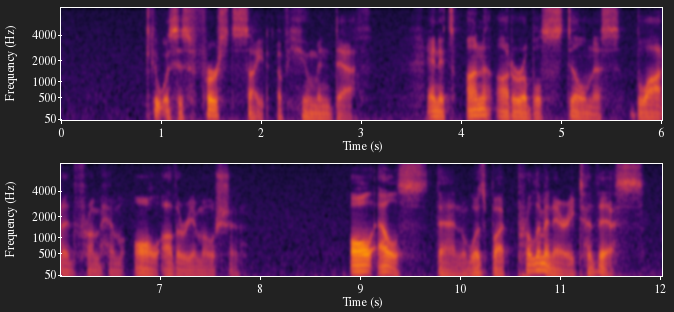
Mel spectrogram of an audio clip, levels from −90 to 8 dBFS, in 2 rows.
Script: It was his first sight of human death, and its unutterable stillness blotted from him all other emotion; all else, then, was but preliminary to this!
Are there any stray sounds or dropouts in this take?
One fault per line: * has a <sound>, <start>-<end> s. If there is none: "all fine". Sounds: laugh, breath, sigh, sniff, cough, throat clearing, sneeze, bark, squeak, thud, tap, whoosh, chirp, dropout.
all fine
